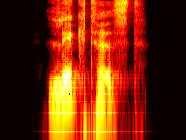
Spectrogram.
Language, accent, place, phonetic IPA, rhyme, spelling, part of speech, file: German, Germany, Berlin, [ˈlɛktəst], -ɛktəst, lecktest, verb, De-lecktest.ogg
- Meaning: inflection of lecken: 1. second-person singular preterite 2. second-person singular subjunctive II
